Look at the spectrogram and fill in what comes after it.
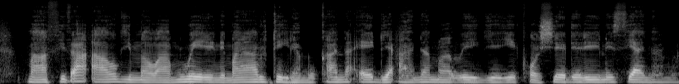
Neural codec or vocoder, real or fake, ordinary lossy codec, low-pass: codec, 44.1 kHz, 1.7 kbps, Pupu-Codec; fake; none; none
